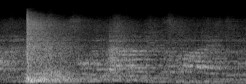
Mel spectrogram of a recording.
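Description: A basketball strikes hard once, about a quarter second in, making a single loud thud that echoes in the enclosed hall.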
